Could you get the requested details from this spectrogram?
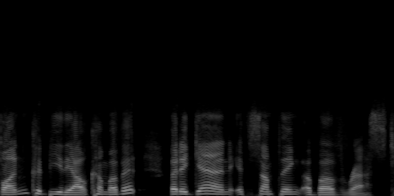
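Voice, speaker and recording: A woman talks at a moderate pace with ordinary pitch variation. The sound is dry with no echo, and the background is quiet. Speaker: presenter. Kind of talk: lecture. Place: home room. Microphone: headset.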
